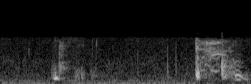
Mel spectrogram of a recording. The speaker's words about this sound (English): who's coughing in Vermont there or in Massachusetts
